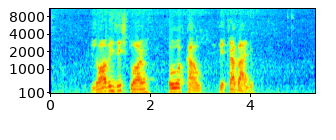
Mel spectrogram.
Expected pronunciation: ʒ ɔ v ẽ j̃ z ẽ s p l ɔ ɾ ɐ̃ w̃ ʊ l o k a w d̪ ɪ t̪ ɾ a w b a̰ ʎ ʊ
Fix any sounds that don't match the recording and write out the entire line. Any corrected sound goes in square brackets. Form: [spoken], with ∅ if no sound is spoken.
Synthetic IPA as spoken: ʒ ɔ v ẽ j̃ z [e] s p l ɔ ɾ ɐ̃ w̃ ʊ l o k a w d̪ ɪ t̪ ɾ a [∅] b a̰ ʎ ʊ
